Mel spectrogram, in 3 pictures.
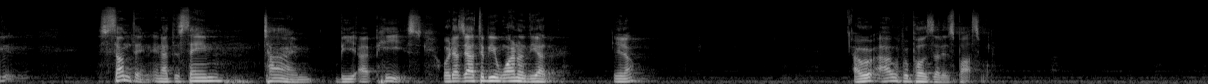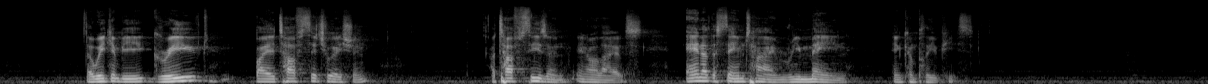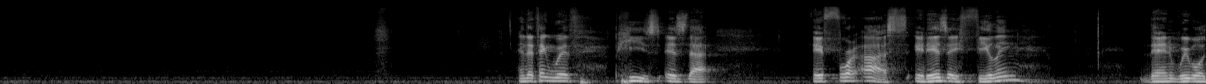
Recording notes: Recorded Sunday evening service at Reunion Hawaii.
